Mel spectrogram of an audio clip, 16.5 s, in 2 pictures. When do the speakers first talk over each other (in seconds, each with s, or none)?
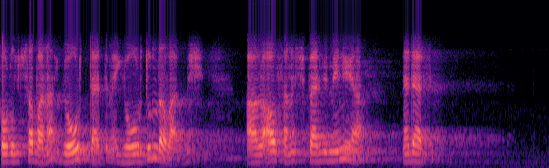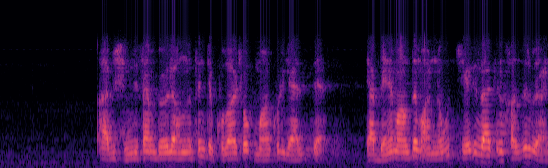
none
